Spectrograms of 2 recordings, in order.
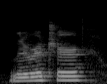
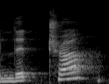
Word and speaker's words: literature: English literature um literature we tend to do literature all four syllables and it sounds we make this one into a flap so it sounds like literature this Tu is a CH sound um literature um so practicing that slowly literature first syllable stress um British more literature they do that what we were just talking about with restaurant they instead of litera they do litra so they reduce to three syllables English American English literature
